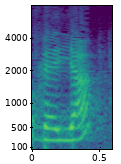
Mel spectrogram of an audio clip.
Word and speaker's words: Bella: And I said her name is Bella, but pronounced it in Espanol, Bella.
